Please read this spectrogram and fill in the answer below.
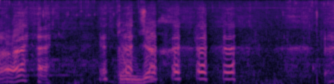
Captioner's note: laughter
